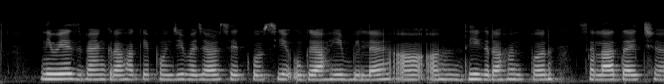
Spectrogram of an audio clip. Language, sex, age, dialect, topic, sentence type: Maithili, female, 18-24, Eastern / Thethi, banking, statement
